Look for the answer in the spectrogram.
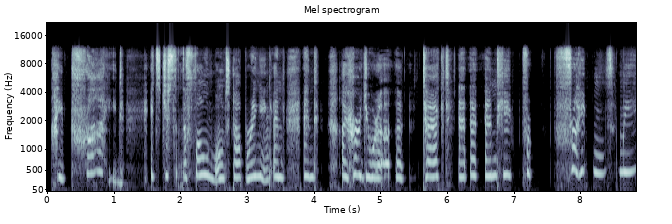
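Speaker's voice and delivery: high, stammering, tearful voice; secretary breaking down to her boss, tearful; near tears. Acted. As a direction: stammer through rising tears. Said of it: "don't cry".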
